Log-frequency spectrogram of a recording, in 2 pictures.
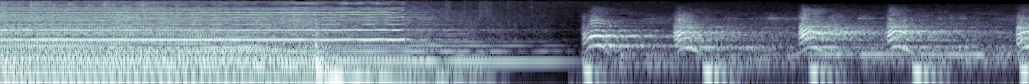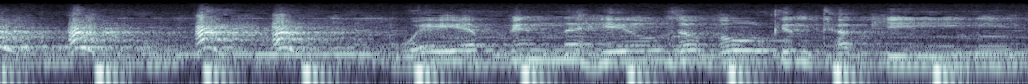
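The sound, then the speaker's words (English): A hunting dog barks loudly, about a dozen sharp barks in a steady, fast rhythm, following a few seconds of a sustained droning tone. “Every farmer has a savage hunting dog.”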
